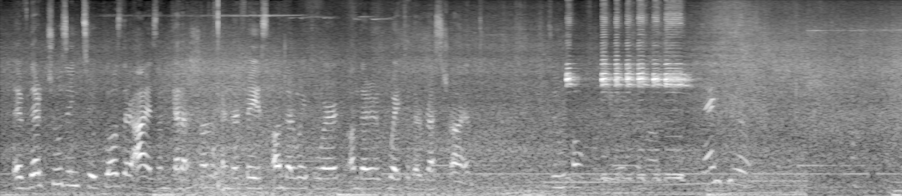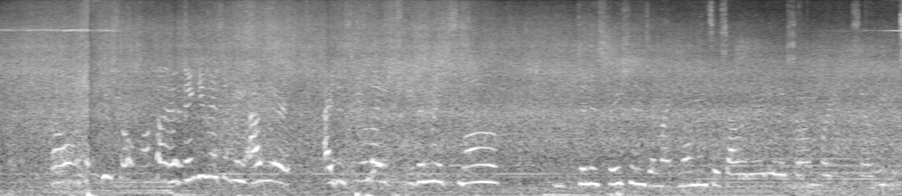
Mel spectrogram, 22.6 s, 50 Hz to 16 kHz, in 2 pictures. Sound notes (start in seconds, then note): 6.9 car beeps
